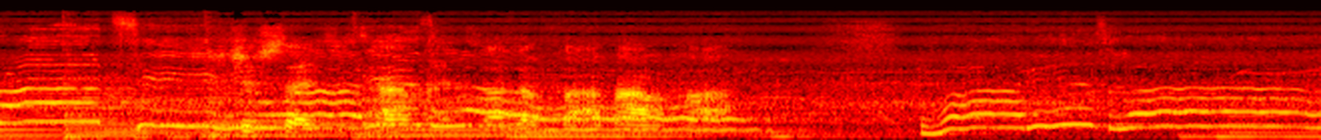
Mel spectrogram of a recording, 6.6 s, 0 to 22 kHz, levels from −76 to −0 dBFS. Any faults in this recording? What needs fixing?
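DECT cordless phone buzz runs throughout, a thin 100 Hz buzz fairly close under the sound. Radio bursts every 10 ms are rectified. Keep DECT handsets and bases away from the recording chain.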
